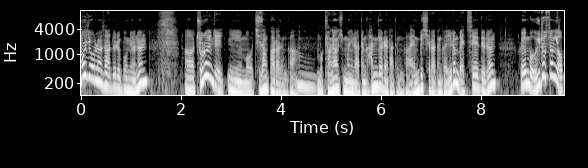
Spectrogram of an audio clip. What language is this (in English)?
Korean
